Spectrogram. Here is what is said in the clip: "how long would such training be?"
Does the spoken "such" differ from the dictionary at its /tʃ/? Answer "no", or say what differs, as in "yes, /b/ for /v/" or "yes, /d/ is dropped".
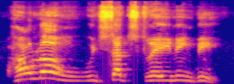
yes, /s/ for /tʃ/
